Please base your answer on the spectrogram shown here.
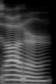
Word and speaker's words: ODA: The otter was the association's mascot because of the possible pronunciation of ODA as otter.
